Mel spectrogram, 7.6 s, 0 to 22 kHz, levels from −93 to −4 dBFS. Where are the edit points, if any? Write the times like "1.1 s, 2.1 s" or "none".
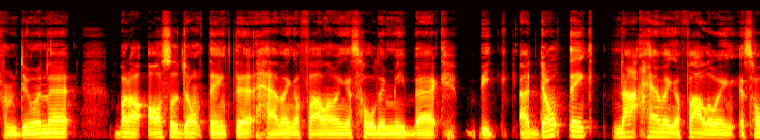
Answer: none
